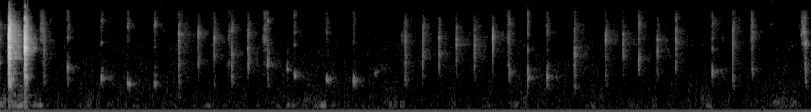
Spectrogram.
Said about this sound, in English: That's the mantis. Just, they do clicking and sounds. So just feel that.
